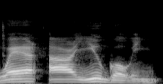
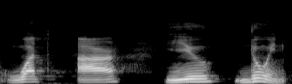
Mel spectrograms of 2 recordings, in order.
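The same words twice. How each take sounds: First: "Where are you going?" slow, stress on "you", level; correct question. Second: "what are you doing?" slow, falling on "doing"; offered as the wrong form; not this question. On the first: Teacher showing learners the right question, slow. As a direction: model it slowly as the right form. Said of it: "question bi noonu lay doon". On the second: Teacher showing learners the question not to use, slow. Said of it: "Du doon". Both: Shown as a demonstration.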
